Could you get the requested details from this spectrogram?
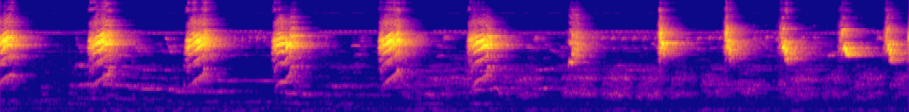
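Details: Long-tailed shrike singing energetically: harsh descending squawks roughly once a second, becoming quicker and shorter toward the end, with a low hum behind.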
